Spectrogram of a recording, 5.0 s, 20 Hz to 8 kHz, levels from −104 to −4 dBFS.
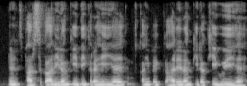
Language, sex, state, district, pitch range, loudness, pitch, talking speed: Hindi, male, Chhattisgarh, Balrampur, 110-115 Hz, -27 LUFS, 110 Hz, 180 wpm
